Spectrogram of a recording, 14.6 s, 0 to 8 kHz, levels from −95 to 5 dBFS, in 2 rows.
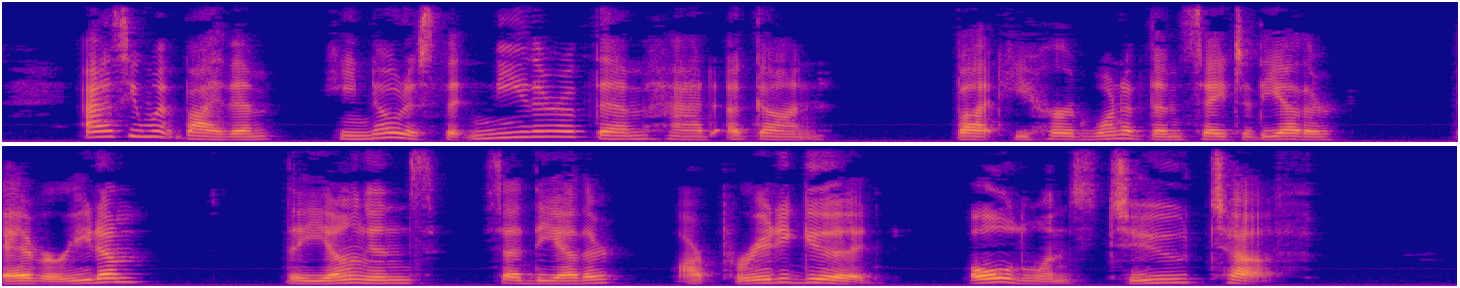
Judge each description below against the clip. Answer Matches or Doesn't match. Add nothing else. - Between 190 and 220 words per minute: Doesn't match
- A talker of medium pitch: Matches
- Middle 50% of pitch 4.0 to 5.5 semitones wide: Matches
